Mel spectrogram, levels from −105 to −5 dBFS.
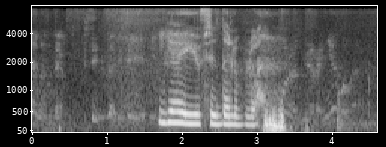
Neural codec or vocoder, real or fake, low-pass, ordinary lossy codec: none; real; 7.2 kHz; none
